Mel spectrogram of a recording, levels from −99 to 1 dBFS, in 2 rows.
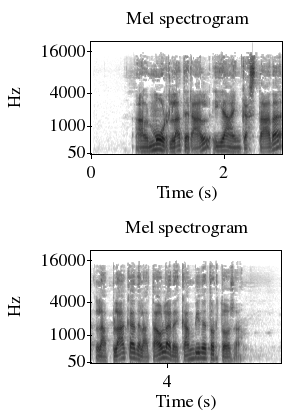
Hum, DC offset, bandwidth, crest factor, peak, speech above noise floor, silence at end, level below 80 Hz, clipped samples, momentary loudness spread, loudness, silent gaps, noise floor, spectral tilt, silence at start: none; under 0.1%; 16 kHz; 20 dB; 0 dBFS; 56 dB; 0.6 s; -58 dBFS; under 0.1%; 8 LU; -18 LUFS; none; -75 dBFS; -3.5 dB/octave; 0.65 s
